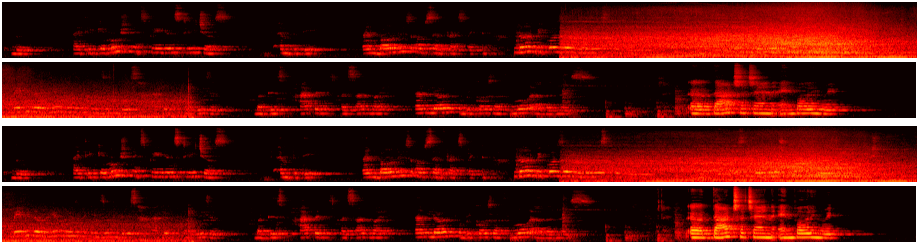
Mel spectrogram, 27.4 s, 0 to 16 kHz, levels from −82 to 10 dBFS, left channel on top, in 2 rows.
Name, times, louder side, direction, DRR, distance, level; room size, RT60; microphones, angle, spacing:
voice 1, 1.1-3.3 4.1-4.7 5.4-9.7 10.3-13.6 13.8-17.0 17.5-19.5 19.9-23.3 23.5-24.0, right 2 dB, 20° right, 1 dB, 0.6 m, -42 dB
Car / Engine, 8.4-16.6, left 3 dB, 45° left, 0.4 m, -36 dB
voice 2, 24.0-26.2, right 7 dB, 85° right, 7 dB, 0.4 m, -29 dB
5.4 x 2.3 x 3.9 m, 0.92 s
head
